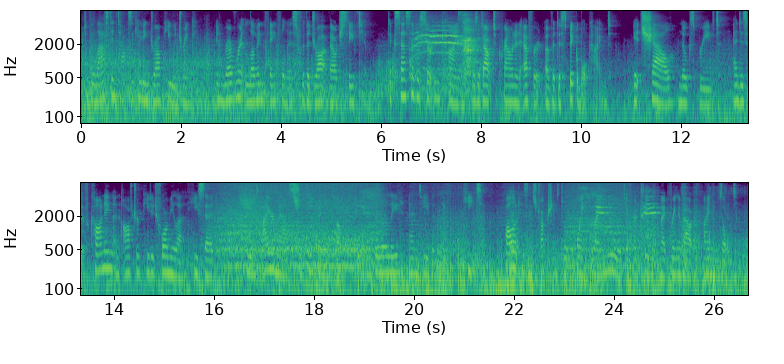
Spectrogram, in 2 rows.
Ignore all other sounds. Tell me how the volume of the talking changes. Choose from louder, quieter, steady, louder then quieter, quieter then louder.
steady.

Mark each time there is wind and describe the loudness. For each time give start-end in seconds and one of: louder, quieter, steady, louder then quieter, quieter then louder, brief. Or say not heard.
0.0-26.6 quieter then louder.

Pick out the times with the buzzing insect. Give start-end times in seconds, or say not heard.
15.8-24.6.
